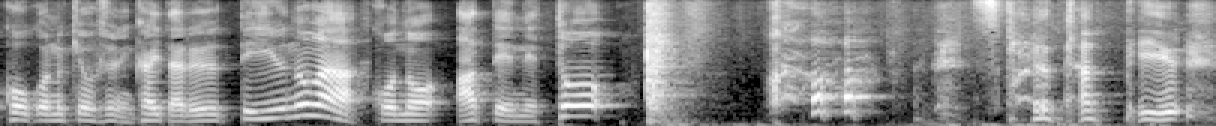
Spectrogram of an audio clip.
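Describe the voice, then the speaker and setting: A man's voice: a little high, darkish tone. A man teaching history in a casual, chatty video lecture, tossing in playful foreign greetings.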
